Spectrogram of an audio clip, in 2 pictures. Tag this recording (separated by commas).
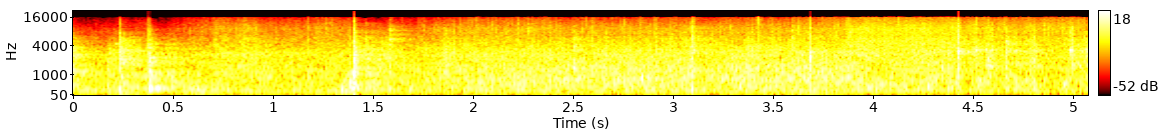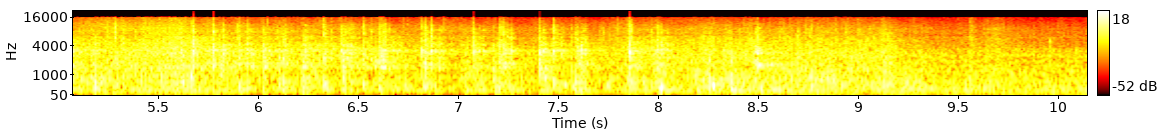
inside a large room or hall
